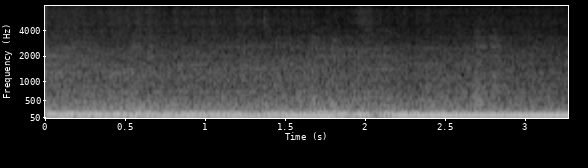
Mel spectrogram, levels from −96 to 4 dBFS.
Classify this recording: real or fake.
real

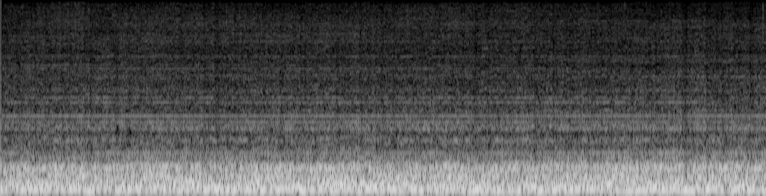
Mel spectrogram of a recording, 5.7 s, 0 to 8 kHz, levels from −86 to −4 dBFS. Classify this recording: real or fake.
real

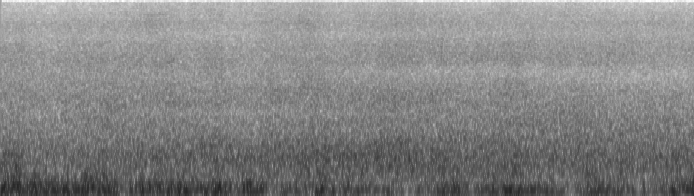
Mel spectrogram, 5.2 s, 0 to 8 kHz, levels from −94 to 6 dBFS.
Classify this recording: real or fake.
real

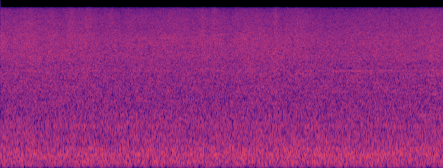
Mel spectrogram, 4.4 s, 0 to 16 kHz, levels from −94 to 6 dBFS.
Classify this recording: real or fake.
fake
